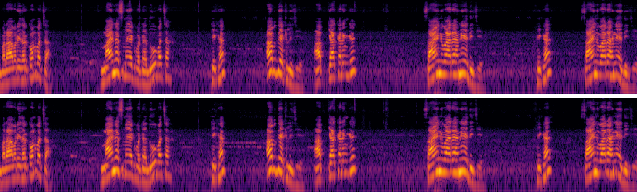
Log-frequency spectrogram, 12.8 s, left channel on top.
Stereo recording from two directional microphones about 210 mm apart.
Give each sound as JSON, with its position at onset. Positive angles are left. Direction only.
{"t": 0.0, "sound": "speech", "side_deg": -20}
{"t": 2.0, "sound": "speech", "side_deg": -20}
{"t": 8.5, "sound": "speech", "side_deg": -20}
{"t": 10.7, "sound": "speech", "side_deg": -25}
